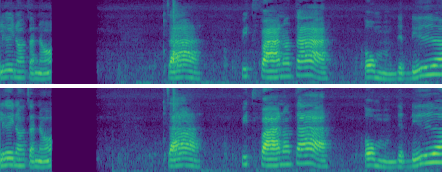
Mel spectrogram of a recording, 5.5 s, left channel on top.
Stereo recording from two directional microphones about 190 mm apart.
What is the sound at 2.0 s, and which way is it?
Speech, 10° right (ahead or behind).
